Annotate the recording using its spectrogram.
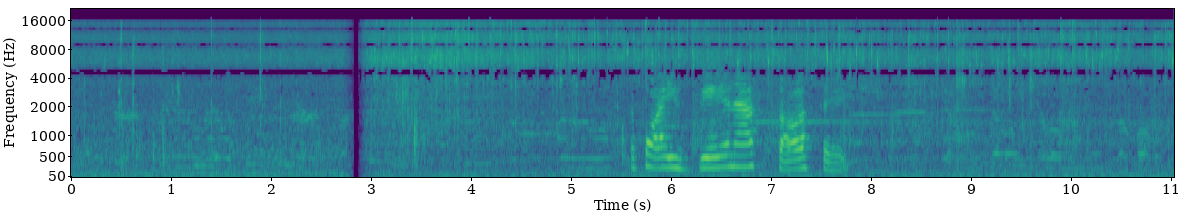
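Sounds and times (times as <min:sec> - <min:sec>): sausages sizzling in oil: 0:00.0 - 0:11.0.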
